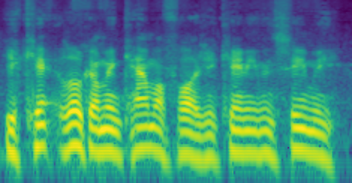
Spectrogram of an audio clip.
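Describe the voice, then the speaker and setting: An outdoor channel host with a New York accent chats on a live stream from a beach house, talking straight to his viewers. He speaks fast at medium pitch, joking easily in a relaxed, unscripted way. The phone recording picks up faint noise behind him.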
